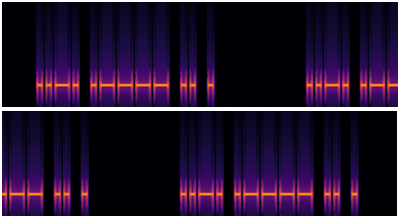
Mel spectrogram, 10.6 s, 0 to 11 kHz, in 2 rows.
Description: Morse code, heard as a keyed tone, about 20 wpm, 700 Hz. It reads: F1IE F1IE F1IE
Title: DXCC-100 Call Signs - 4 Characters - Repeated 3x - 20wpm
